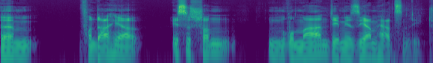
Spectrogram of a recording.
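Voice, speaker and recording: On a very clean recording with a silent background, a man speaks at a very slow pace with long, frequent pauses. His medium pitch shows ordinary variation. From Rhineland, Germany (Erkrath). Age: 50s. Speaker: novelist. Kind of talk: interview. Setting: bookshop.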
